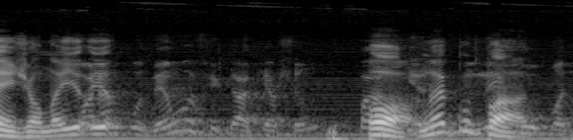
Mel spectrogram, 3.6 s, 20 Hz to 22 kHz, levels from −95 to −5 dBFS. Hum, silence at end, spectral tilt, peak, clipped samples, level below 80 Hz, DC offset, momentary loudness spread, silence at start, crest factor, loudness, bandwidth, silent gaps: 60 Hz at -50 dBFS; 0 s; -6 dB/octave; -16 dBFS; under 0.1%; -50 dBFS; under 0.1%; 18 LU; 0 s; 20 dB; -34 LUFS; over 20 kHz; none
